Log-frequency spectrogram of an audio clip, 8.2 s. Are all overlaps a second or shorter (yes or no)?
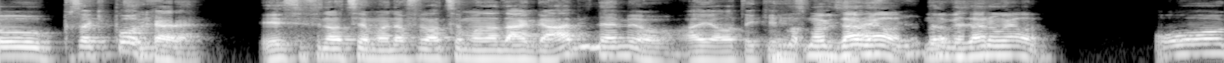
no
